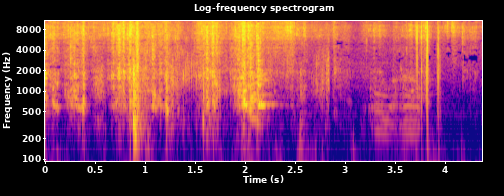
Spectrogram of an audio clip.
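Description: Hand ice auger pumped up and down in a freshly drilled ice hole, a series of irregular knocks and scrapes as it clears the loose ice from the hole. A brief voice sound comes near the end.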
